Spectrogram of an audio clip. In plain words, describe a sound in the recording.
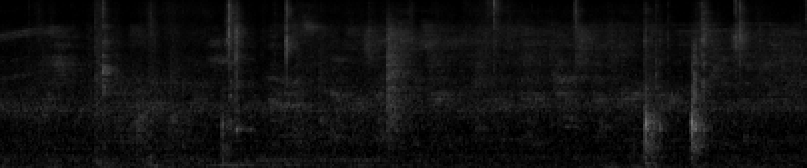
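Trading cards slide and tap against a table.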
